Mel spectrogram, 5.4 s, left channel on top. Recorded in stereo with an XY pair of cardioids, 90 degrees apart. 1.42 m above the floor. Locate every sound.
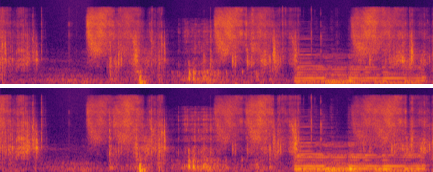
1.4 s a drawer: 65° right, 1.6 m
3.7 s a guitar: 55° right, 1.2 m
